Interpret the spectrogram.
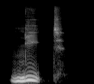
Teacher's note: in the northeast, night is pronounced as neat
